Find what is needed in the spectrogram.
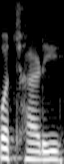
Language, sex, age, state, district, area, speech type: Nepali, female, 60+, West Bengal, Jalpaiguri, rural, read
